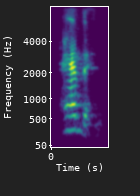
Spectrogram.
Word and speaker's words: haven't: Ele tem que sair como haven't. O T é quase nada. Haven't, mas o N tem que ter. Nem vou pôr esse T porque ele não aparece mesmo na pronúncia, mas o N tem que aparecer.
